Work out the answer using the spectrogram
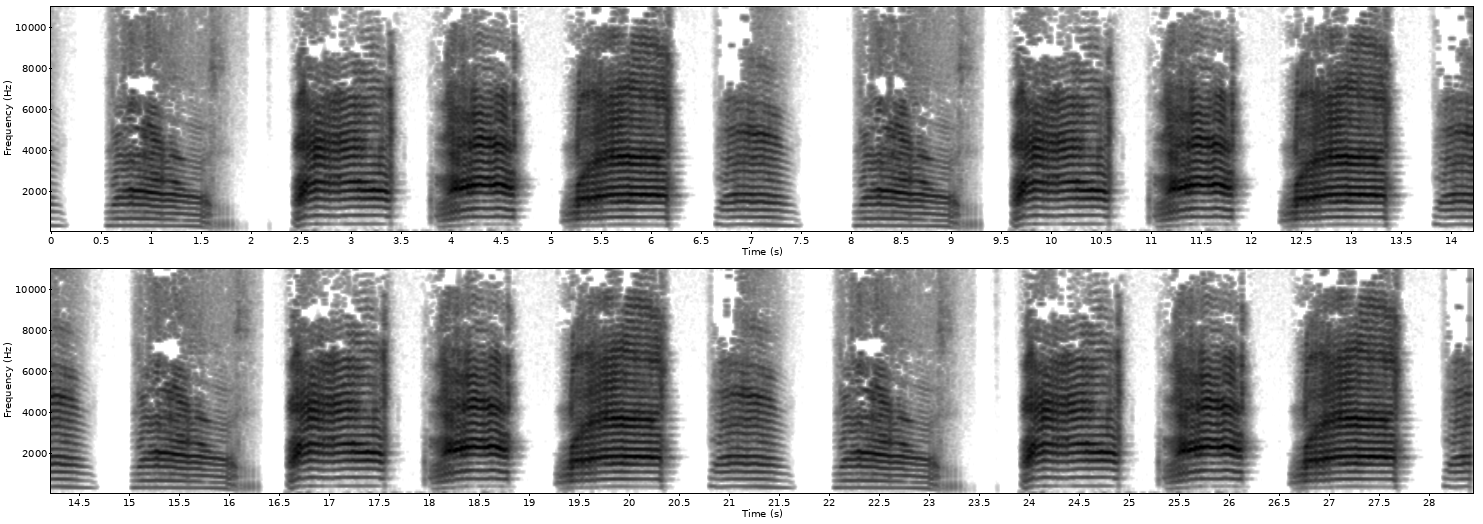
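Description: A domestic cat meows over and over, about one meow every second and a half with short silences between. Each call drops in pitch at its end. These are the insistent meows of a hungry cat.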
